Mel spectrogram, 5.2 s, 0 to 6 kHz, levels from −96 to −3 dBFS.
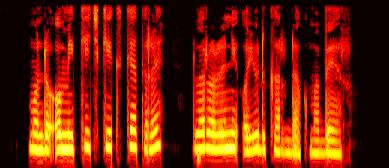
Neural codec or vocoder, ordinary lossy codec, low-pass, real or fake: none; none; 5.4 kHz; real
